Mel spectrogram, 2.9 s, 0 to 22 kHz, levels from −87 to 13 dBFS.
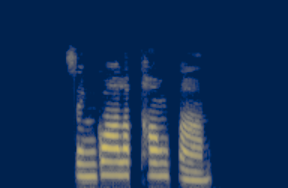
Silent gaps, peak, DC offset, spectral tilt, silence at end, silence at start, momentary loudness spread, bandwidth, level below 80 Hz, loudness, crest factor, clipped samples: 1.32-1.41 s, 1.73-1.79 s; -2 dBFS; under 0.1%; -5.5 dB/octave; 0.8 s; 0.7 s; 15 LU; 7.4 kHz; -68 dBFS; -16 LUFS; 16 dB; under 0.1%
